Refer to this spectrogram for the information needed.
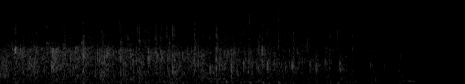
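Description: An audience claps steadily to welcome a person coming up to speak, a dense, crackling burst of applause that holds at an even, fairly loud level for about four seconds, then quickly fades to silence.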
